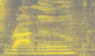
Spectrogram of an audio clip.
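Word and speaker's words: Ramuh: just clear this up it's pronounced ramu probably i mean i don't think it should be but i understand that it is like um the reason i i i've always called it rama is because i thought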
